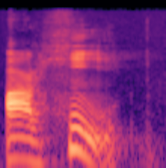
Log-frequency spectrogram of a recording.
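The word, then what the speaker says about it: arhi (ἀρχῇ): So the accent is on the last syllable in this word, arhi.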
